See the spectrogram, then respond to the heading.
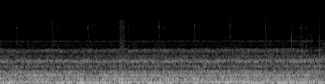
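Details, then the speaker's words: HCALORY 8 kW diesel heater on a 12-volt battery just after ignition, little smoke: soft steady burner rumble with crisp fuel-pump tick about three times a second; running normally. "Got very little smoke, as you guys might be able to hear."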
